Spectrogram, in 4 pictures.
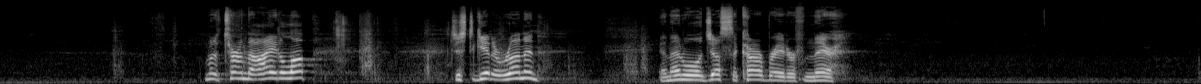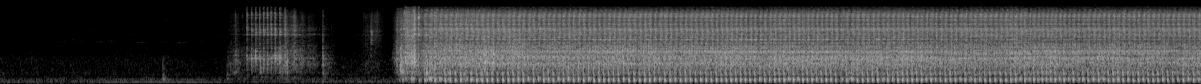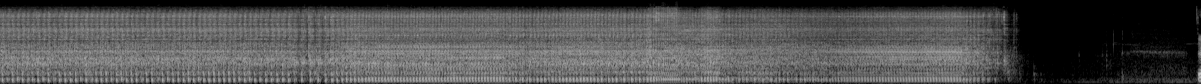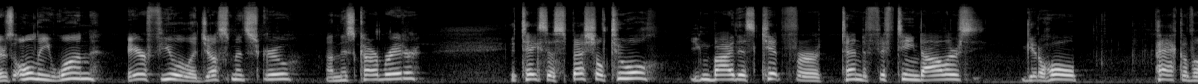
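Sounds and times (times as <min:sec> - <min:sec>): pull cord starting: 0:14.3 - 0:34.4
string trimmer engine running: 0:14.3 - 0:34.4.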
